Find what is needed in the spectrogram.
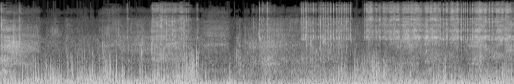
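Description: Wind buffeting the microphone on a kayak at sea, loud and steady. From about six seconds in, a faint steady whine sits over it as the spinning reel is wound against a fish.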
